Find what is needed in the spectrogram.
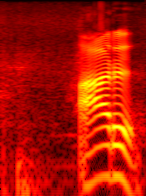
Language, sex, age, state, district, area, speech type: Tamil, male, 45-60, Tamil Nadu, Tiruvannamalai, rural, read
